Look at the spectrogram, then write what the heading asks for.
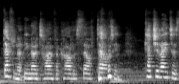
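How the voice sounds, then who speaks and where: A woman playing a loyal, cheeky friend who is always rushing, brisk, blunt and teasing, in an audio roleplay. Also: mid-range voice, a bit bright, faint music behind, lightly acted.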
